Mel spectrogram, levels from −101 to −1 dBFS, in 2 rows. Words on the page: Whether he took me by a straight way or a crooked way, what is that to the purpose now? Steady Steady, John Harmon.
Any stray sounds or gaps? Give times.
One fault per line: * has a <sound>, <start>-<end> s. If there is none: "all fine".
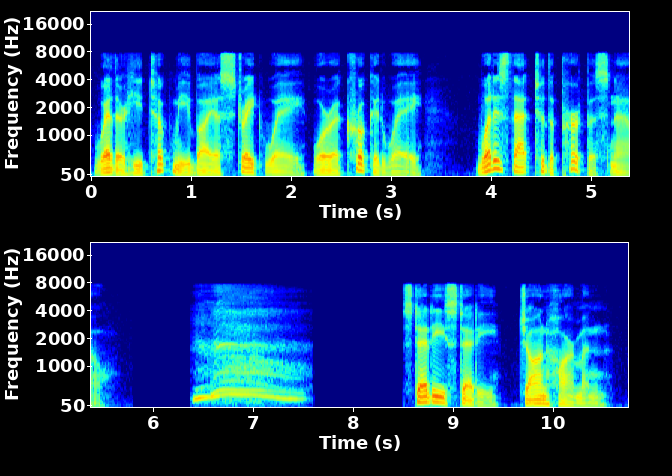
* has a breath, 6.4-7.6 s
